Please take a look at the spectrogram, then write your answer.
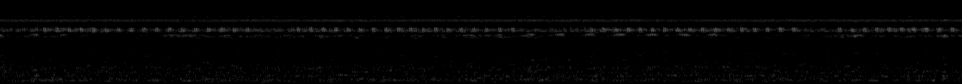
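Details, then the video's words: Insects singing on a summer night in the countryside at a grandmother's house in Korea: a dense, continuous high-pitched trilling chorus with steady rapid pulses, several overlapping bands of ringing chirps, no other voices. "여름소리 풀벌레소리 시골밤소리"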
